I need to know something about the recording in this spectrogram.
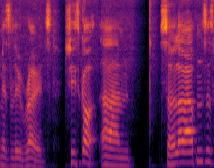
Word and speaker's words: Lou Rhodes: Like, if you've ever heard of the electronic duo called Lamb, the lead singer of Lamb, her name is Lou Rhodes.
